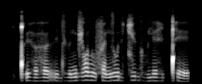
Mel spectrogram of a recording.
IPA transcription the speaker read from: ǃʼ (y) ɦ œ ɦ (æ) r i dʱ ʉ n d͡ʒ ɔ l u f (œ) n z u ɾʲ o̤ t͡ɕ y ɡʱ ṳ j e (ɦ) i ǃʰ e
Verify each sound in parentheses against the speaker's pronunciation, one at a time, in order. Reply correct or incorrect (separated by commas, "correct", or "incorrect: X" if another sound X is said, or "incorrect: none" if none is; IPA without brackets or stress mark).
correct, incorrect: œ, incorrect: æ, correct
